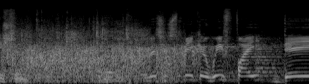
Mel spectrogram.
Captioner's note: some Applause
